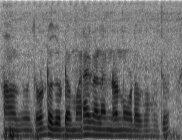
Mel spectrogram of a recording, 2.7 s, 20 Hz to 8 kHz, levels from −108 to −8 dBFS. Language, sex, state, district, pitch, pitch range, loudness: Kannada, male, Karnataka, Koppal, 120 Hz, 120-125 Hz, -17 LUFS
